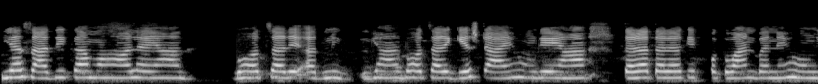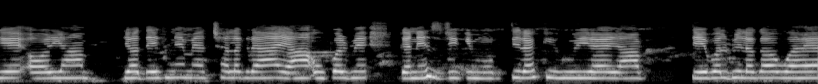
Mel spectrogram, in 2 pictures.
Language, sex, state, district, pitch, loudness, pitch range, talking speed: Hindi, female, Bihar, Vaishali, 300 Hz, -15 LUFS, 290-305 Hz, 165 wpm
